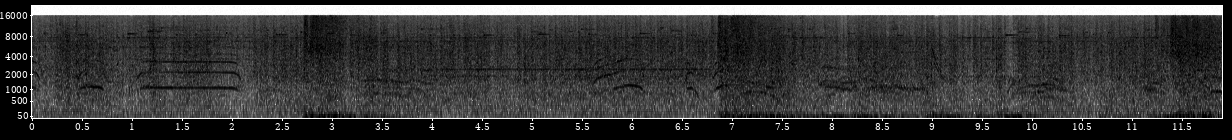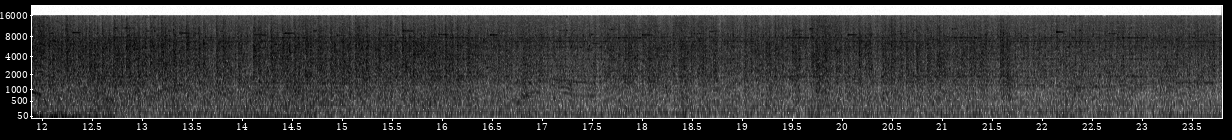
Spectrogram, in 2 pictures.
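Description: Flames crackle steadily.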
